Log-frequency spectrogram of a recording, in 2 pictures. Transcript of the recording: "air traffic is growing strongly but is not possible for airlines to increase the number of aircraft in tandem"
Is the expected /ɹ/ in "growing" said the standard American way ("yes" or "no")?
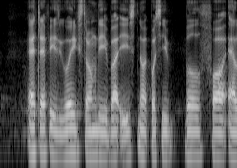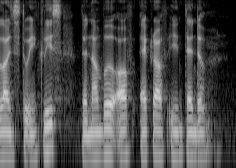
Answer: no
